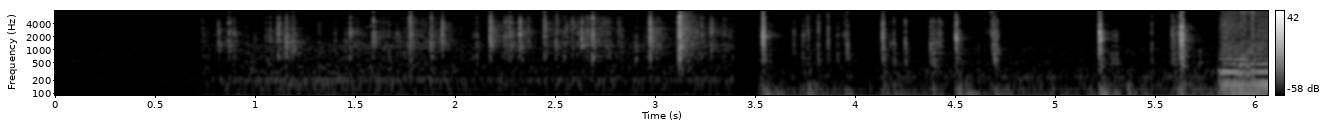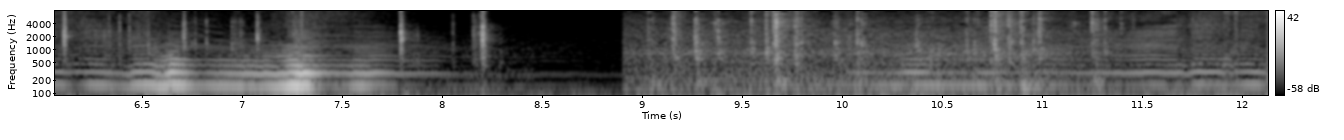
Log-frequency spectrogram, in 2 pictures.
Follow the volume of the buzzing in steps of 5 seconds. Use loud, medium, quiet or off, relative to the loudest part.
off, loud, quiet.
